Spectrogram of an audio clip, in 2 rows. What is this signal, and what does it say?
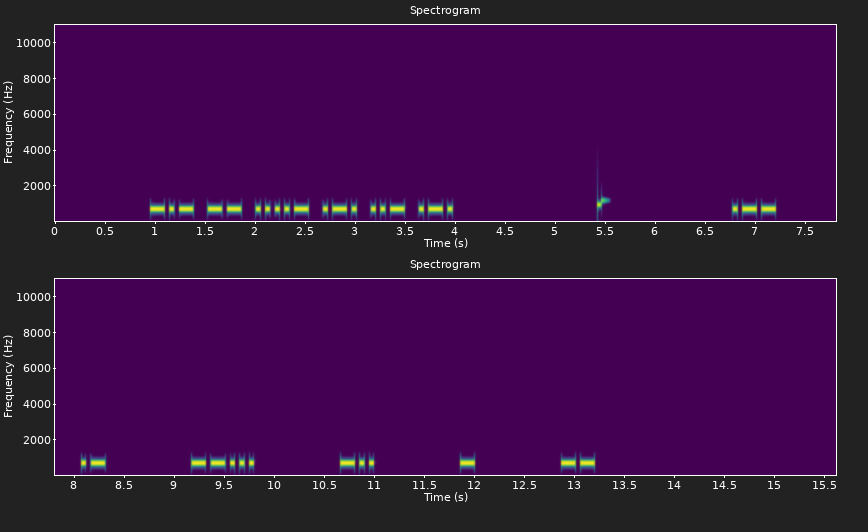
Morse code, heard as a keyed tone, about 25 wpm, spaced as for 13 wpm, 700 Hz. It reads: KM4RUR WA7DTM
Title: USA Call Signs - 6 Characters - 6x Character Spacing - 25wpm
